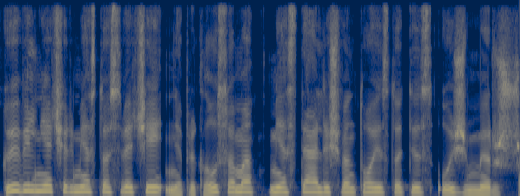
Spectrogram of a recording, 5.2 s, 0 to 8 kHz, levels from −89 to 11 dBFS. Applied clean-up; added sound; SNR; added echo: none; none; none; none.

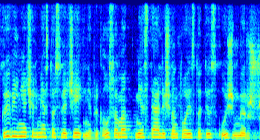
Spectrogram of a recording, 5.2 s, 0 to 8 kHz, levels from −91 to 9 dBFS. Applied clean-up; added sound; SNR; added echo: none; none; none; reverberation time 1.6 s.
